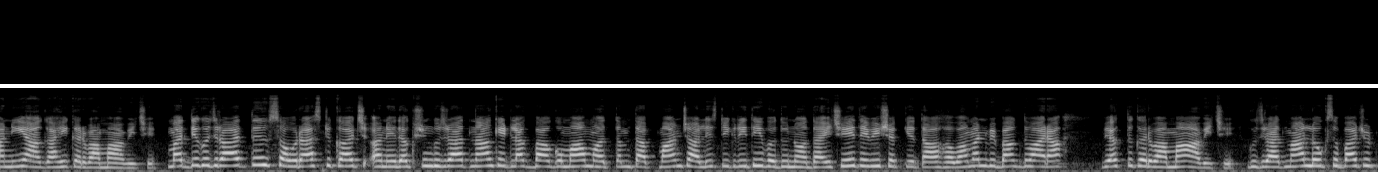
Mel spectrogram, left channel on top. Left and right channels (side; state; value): left; silent; digital silence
